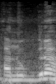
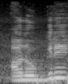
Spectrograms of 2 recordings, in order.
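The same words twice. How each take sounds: First: अनुग्रह as "anugrah"; a after gr in अनुग्रह; correct form. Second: First अनुग्रह as "anugrih"; i after gr in अनुग्रह; wrong form. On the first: Teacher restates the correct spelling, अनुग्रह as "anugrah". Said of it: "शुद्ध अनुग्रह होता है". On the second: Teacher restates the error, अनुग्रह as "anugrih". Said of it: "अनुग्रह नहीं होता है". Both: Shown as a demonstration.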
